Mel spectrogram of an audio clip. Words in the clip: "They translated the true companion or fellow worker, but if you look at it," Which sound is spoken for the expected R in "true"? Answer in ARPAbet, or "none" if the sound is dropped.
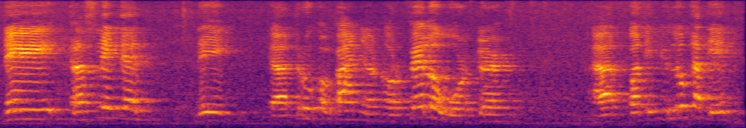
R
